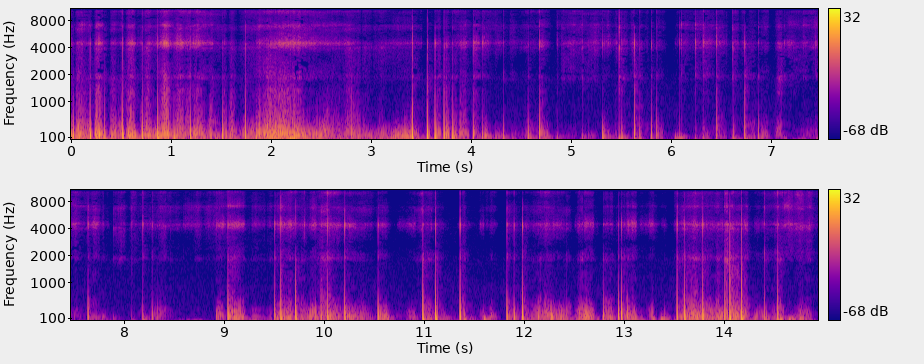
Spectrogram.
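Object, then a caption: Wooden disc. Fingertips and nails scratch and tap the grain of a solid round wooden disc held in one hand. Dense bursts of dry, low, scratchy rubbing and quick soft taps die away almost instantly, with a quieter stretch of sparse taps in the middle. A faint steady high tone sits underneath throughout.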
